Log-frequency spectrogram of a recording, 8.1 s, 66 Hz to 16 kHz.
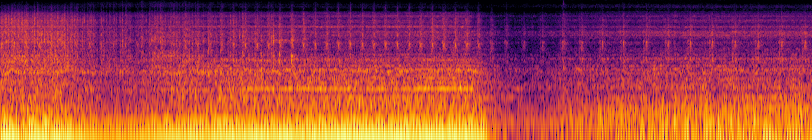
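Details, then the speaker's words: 1968 Ford Mustang V8, first run after sitting about 20 years, fuel pump replaced for fuel delivery: fires up and settles into a fairly even idle, about four pulses a second, light valve ticking, no knock; sounds healthy. "dig it guys it's freaking idling wow man that's awesome I haven't heard my car running 20 years she sounds good too"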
